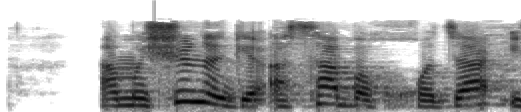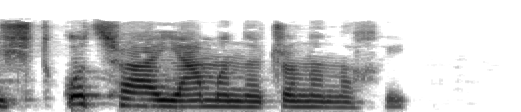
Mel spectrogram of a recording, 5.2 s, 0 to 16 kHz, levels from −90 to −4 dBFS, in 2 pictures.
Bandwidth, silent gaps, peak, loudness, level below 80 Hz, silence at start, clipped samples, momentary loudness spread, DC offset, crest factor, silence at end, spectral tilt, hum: 8.2 kHz; none; 0 dBFS; -12 LUFS; -56 dBFS; 0.5 s; under 0.1%; 8 LU; under 0.1%; 14 dB; 0.6 s; -2.5 dB/octave; none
